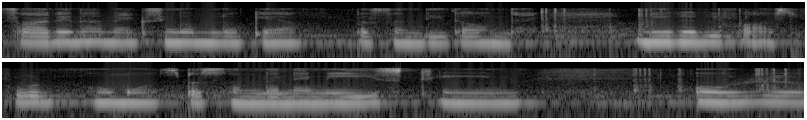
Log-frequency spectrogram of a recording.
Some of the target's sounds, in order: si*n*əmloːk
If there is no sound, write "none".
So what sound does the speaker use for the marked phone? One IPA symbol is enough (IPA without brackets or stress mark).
m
